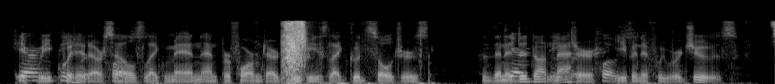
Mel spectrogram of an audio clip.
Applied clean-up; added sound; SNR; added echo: neural mask model Resemble Enhance denoiser.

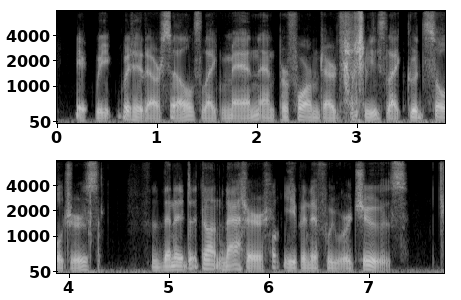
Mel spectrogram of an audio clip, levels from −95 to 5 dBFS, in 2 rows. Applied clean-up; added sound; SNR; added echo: neural diffusion model UNIVERSE++.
